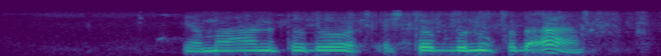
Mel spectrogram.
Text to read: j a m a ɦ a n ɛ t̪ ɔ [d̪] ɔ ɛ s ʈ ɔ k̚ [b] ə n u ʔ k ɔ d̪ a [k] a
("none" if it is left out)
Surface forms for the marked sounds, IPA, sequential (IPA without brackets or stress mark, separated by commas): d̪, b, ʔ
